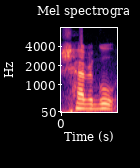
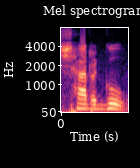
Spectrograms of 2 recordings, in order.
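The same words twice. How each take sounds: The two takes are said the same way.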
